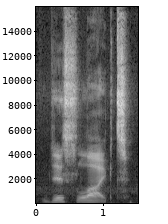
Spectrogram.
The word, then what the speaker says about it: disliked: And this one is disliked. Don't forget the t sound.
